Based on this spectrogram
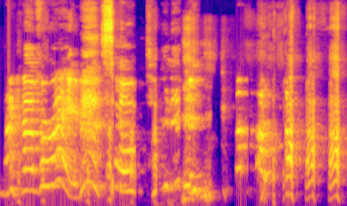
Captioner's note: laughing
